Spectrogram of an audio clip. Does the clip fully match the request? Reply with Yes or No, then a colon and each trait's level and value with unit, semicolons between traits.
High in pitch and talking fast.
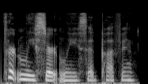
No: high, 200 Hz; average, 160 wpm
